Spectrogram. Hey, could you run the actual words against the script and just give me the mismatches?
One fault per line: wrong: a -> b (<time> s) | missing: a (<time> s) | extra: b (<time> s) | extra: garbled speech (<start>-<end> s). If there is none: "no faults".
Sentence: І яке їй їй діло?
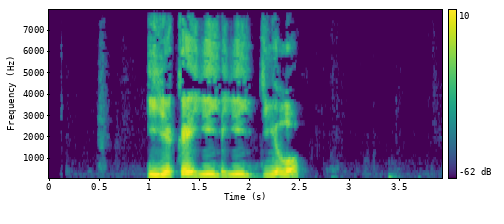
no faults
